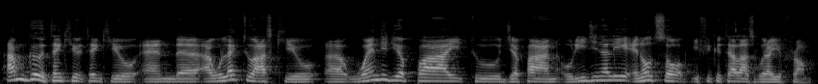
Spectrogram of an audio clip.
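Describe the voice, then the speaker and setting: A man's voice: medium pitch, lively intonation, fairly quick, few pauses, fairly bright tone. Man hosting an interview channel. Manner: friendly, hesitant with frequent uh fillers, non-native phrasing. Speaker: YouTube channel host, interviewer. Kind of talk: video call interview.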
